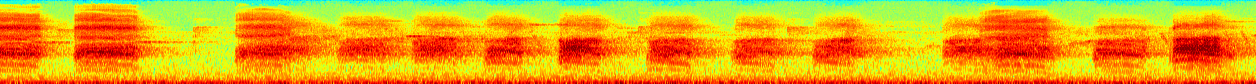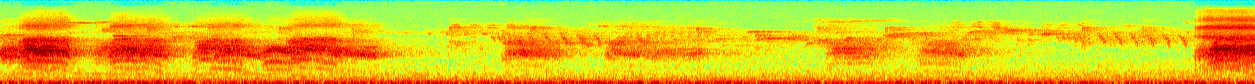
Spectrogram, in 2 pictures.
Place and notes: near small pond, Piramida, Maribor - walk for Diana and Actaeon
deer, crows, summer solstice morning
